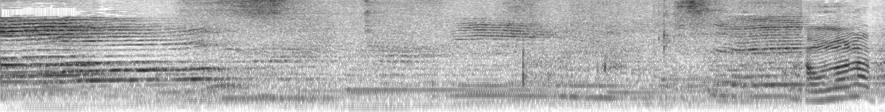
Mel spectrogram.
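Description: A group of young children's voices singing out in long, drawn-out notes, several voices at once, as a class chanting a count aloud in a sing-song.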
